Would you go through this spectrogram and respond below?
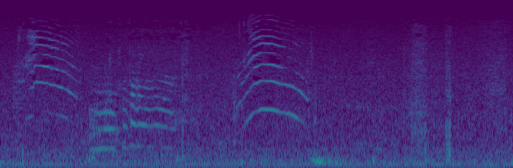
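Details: Six-day-old kitten mewing while its mother cat licks and washes it; two clear high mews about a second apart, each rising and then falling, with a faint low purr beneath.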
